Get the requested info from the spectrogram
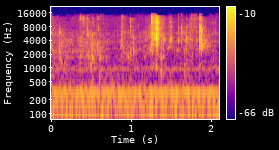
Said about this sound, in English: All right, so crunchy, crunchy lettuce.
